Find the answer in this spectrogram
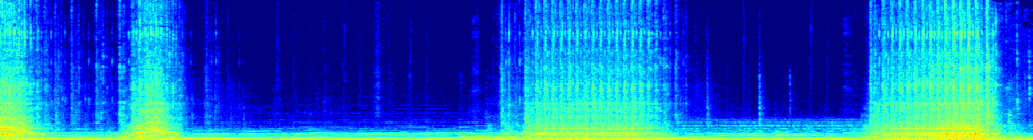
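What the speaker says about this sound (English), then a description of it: "and then I go to sew." Sewing machine stitching a corset seam, running steadily for about ten seconds with a constant motor hum and a few brief pauses in the needle rhythm, close and loud with no talk.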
